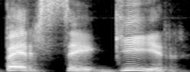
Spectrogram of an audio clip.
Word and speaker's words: perseguir: And interesting, this one, perseguir. So that doesn't sound like the previous sound, giraron. It sounds gir. So we need that U between the G and the I to make that sound gi, perseguir.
